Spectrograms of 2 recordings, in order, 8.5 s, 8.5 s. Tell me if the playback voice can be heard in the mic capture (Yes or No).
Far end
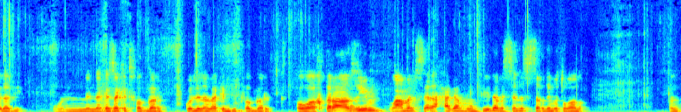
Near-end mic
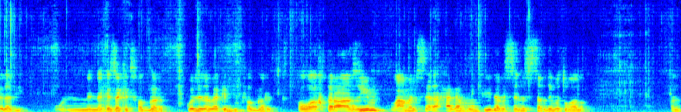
Yes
